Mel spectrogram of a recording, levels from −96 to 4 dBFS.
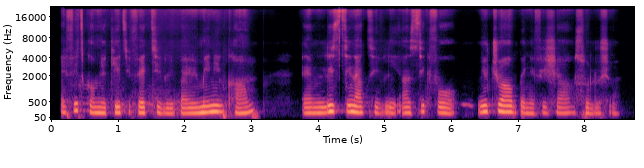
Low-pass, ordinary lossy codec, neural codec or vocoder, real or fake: none; none; autoencoder, 48 kHz, 128 numbers a frame, DAC-VAE, trained on Japanese speech; fake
